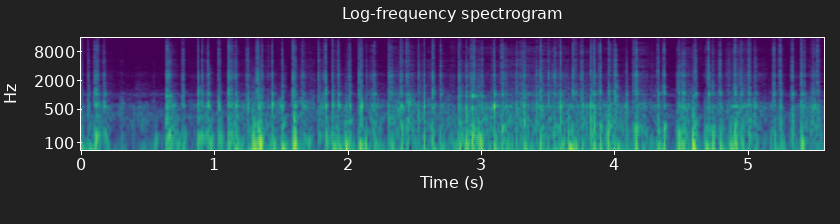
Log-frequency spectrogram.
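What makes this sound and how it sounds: Long nails on both hands rapidly tap and scratch the paper wall of an empty, hollow grey paper coffee cup turned upside down over a microphone. The result is a dense, continuous patter of sharp clicks over a deep, hollow, boomy thump, with brief bright scratchy textures between taps.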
